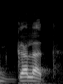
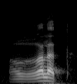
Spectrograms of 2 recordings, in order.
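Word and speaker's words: ग़लत: नहीं बेटा, उर्दू का प्रोनाउंसिएशन अलग हो जाता है। कातिल, इट्स नॉट कातिल, इट्स कातिल। गलत, इट्स नॉट गलत, इट्स गलत।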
